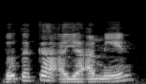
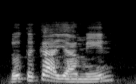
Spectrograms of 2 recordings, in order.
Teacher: Dia akan naik, lepas tu turun kepada 1, lepas tu dia naik balik kepada 4. Macam doktor kah ayah Amin, maknanya dia akan turun, lepas tu dia naik balik. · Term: intonasi ayat pertanyaan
